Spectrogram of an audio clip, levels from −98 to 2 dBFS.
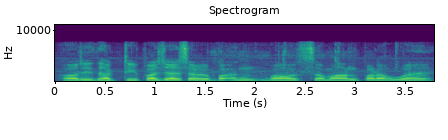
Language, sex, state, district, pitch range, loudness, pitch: Hindi, male, Chhattisgarh, Raipur, 135-145 Hz, -17 LUFS, 140 Hz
